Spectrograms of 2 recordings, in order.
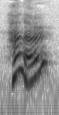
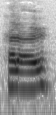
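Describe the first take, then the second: First: The greeting sounds warm and pleased. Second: The greeting sounds flat and unhappy. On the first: The speaker is very glad to see the listener. "it's clear that I'm very pleased to see you" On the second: The speaker is not glad to see the listener. "it means maybe I'm not so happy to see you"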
